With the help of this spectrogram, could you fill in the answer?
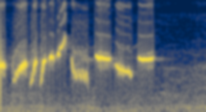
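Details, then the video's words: Vigorous white-rumped shama song meant to provoke other shamas into singing and agitation: loud, clear whistled notes sliding up and down, quick rising slurs, then a few long, steady whistles before falling silent. "Murai batu gacor AMPUH buat PANCINGAN murai batu agar bunyi JADIKAN burung murai EMOSI"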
